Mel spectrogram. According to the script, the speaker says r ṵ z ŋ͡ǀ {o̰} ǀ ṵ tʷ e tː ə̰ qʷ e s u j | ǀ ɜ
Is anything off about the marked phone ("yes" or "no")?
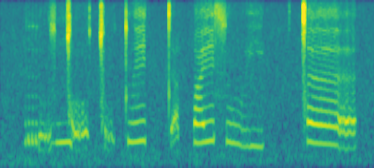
no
